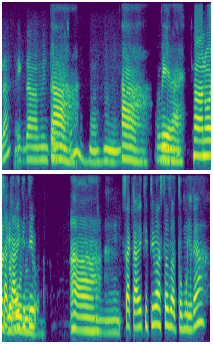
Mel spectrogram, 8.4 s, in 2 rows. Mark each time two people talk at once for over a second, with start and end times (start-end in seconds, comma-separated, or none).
none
